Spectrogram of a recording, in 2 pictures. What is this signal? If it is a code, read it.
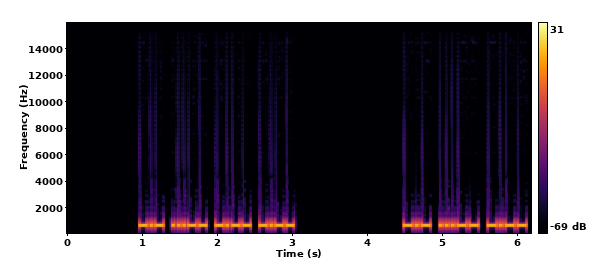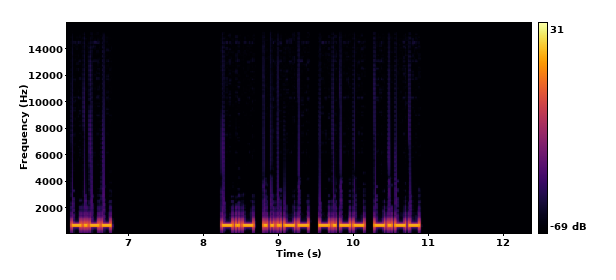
Morse code, heard as a keyed tone, about 30 wpm, 700 Hz. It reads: K3YY K3YY K3YY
